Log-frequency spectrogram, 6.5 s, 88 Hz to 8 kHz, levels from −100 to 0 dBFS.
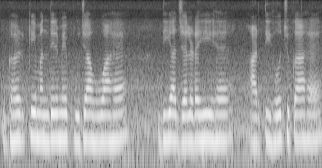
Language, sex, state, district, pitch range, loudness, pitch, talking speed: Hindi, female, Bihar, Katihar, 185-190 Hz, -13 LUFS, 185 Hz, 140 wpm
